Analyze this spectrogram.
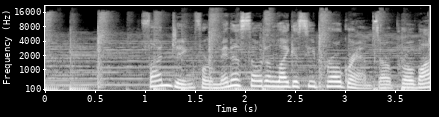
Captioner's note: voiceover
